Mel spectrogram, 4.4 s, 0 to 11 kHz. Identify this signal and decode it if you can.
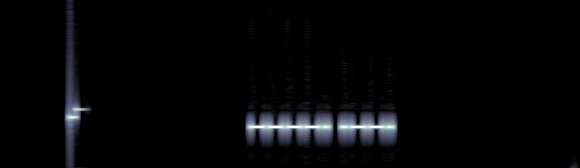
Morse code, heard as a keyed tone, about 36 wpm, 700 Hz. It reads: 9 P
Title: Single-Letter Single-Number 35wpm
